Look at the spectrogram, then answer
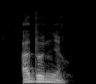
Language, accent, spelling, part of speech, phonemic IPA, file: French, France, adonien, adjective, /a.dɔ.njɛ̃/, LL-Q150 (fra)-adonien.wav
- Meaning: Adonic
